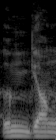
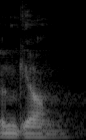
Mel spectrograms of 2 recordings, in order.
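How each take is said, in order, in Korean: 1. 이름을 크게 외치며 일부러 메아리를 넣어요. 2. 이름을 부드럽고 조용하게 말해요. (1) "은경 아우 아우 아우 아우 이렇게 말씀하실까요?" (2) "조용히 은경 이렇게 말씀하실까요?"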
